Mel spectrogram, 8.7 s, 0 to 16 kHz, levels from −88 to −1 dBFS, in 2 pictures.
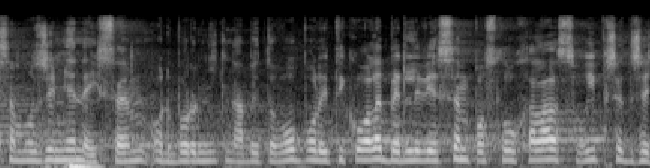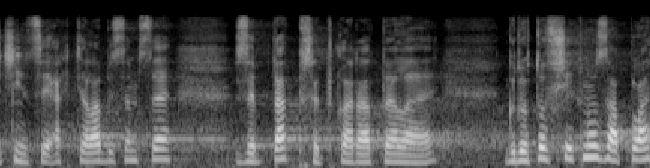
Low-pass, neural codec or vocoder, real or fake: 10.8 kHz; none; real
